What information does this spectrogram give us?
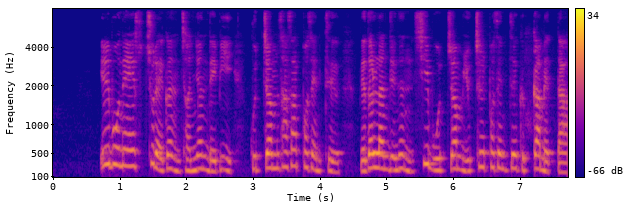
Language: Korean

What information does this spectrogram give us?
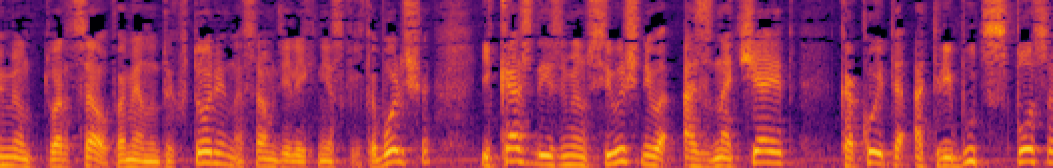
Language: Russian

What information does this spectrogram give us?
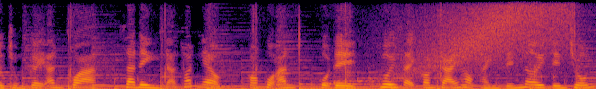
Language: Vietnamese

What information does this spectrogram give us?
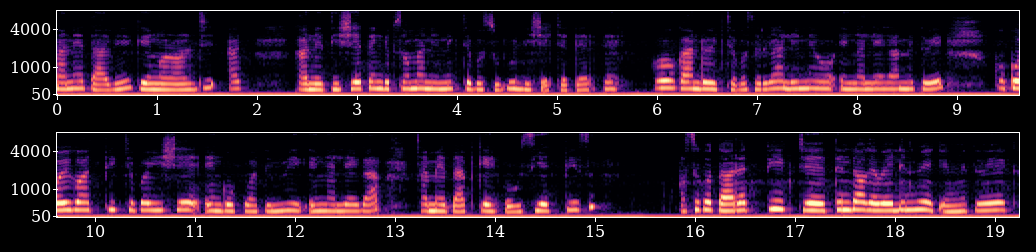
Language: Kalenjin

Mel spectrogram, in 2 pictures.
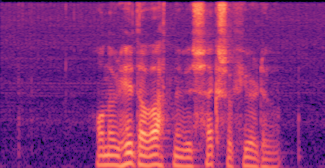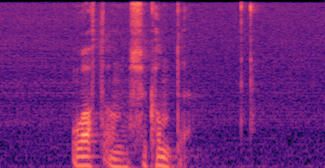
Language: Faroese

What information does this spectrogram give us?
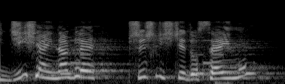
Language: Polish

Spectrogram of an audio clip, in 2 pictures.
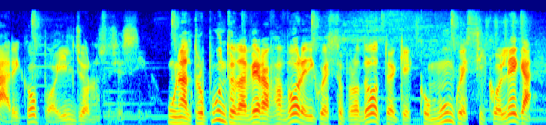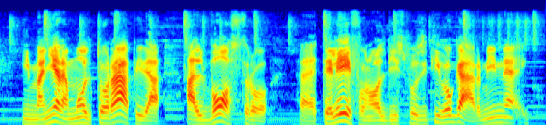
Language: Italian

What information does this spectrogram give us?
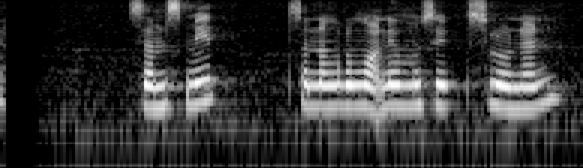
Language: Javanese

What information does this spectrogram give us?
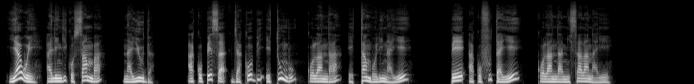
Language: Lingala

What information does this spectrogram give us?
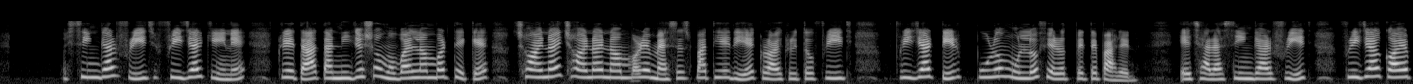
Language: Bangla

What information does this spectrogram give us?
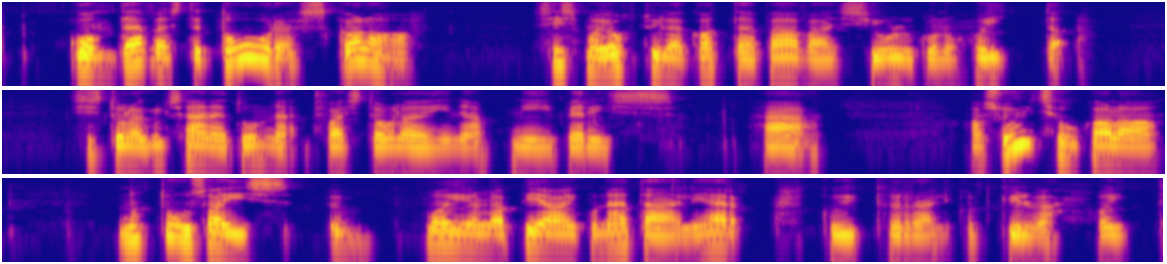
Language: Võro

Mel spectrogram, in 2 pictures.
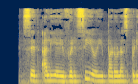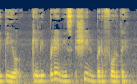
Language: Esperanto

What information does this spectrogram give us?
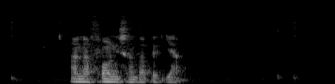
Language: Greek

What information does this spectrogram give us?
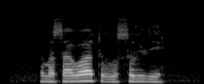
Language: Pashto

